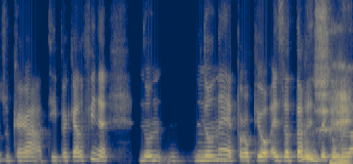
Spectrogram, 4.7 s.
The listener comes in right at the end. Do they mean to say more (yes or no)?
yes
